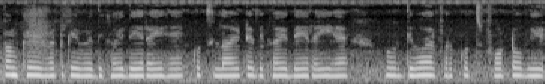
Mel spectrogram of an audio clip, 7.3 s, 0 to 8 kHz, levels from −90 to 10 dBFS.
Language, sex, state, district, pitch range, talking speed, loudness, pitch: Hindi, female, Rajasthan, Bikaner, 210-220 Hz, 165 wpm, -14 LUFS, 210 Hz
